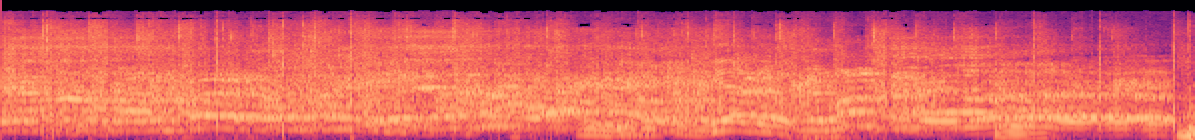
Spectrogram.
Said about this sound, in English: Everybody start clapping right now.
